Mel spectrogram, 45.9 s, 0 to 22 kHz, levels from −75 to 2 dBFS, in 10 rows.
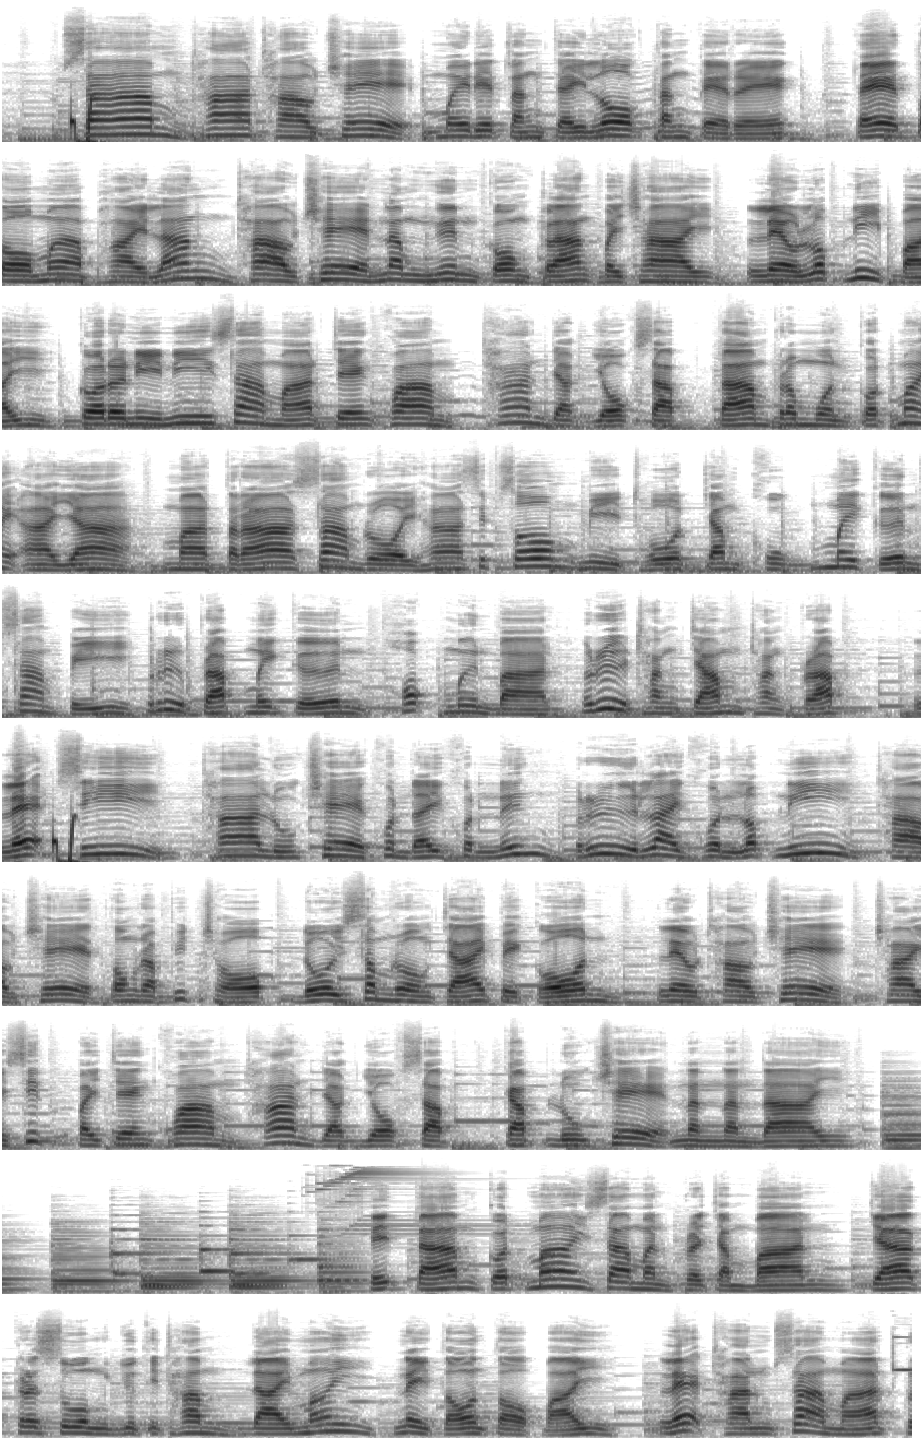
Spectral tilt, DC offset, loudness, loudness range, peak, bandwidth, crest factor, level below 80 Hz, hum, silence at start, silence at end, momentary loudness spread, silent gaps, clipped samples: -4.5 dB/octave; under 0.1%; -15 LUFS; 3 LU; 0 dBFS; 16.5 kHz; 14 dB; -36 dBFS; none; 0 s; 0 s; 7 LU; none; under 0.1%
